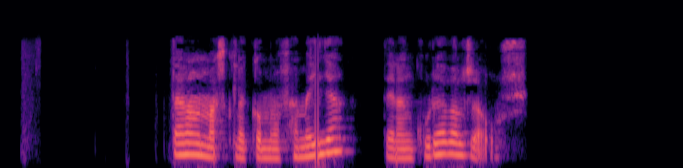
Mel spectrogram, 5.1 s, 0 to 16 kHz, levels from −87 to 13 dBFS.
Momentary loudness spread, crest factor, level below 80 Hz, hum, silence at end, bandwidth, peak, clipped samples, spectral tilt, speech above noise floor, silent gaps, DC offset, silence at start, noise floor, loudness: 13 LU; 20 dB; -60 dBFS; none; 1.2 s; 7.8 kHz; -4 dBFS; under 0.1%; -5.5 dB/octave; over 70 dB; 2.71-2.87 s; under 0.1%; 1.3 s; under -90 dBFS; -21 LUFS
